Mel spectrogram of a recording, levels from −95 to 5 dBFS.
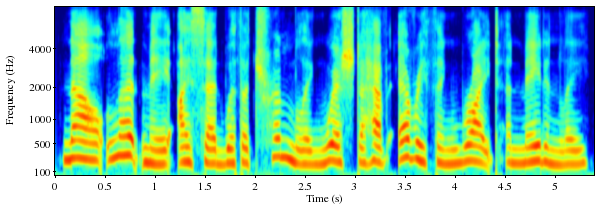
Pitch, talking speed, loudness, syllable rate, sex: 225 Hz, 180 wpm, -17 LUFS, 4.2 syllables/s, female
